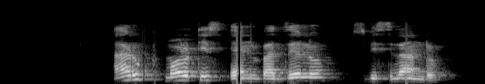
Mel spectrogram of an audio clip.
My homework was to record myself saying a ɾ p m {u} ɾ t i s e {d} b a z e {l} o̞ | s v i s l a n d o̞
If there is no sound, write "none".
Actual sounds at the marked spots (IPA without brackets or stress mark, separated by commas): o, n, l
